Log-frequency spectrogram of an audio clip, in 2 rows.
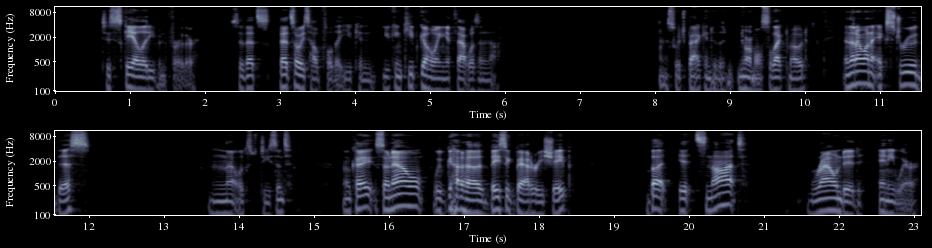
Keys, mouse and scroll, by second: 6.9 click, 8.8-9.2 scroll up 4, 9.5-10.7 scroll down 3, 10.7 e, 14.1 middle click, 15.0 scroll down 2, 15.5 middle click, 16.1-16.6 scroll down 3, 16.5 click, 17.3-20.0 middle drag, 21.2-21.9 scroll up 3, 22.6-23.1 scroll up 2.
